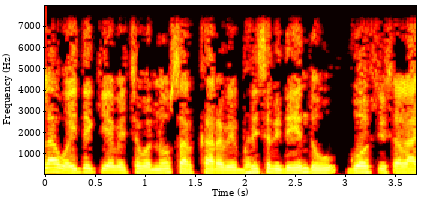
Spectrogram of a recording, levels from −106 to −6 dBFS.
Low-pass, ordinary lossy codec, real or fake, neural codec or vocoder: 7.2 kHz; none; real; none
